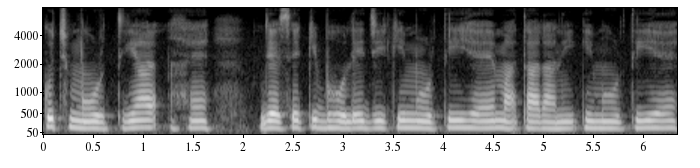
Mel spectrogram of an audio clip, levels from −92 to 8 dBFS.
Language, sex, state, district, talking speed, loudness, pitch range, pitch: Hindi, female, Uttar Pradesh, Lucknow, 140 wpm, -16 LUFS, 155-170 Hz, 165 Hz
